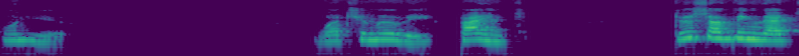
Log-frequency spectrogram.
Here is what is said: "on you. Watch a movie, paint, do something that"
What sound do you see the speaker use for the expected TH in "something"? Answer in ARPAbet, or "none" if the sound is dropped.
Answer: TH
